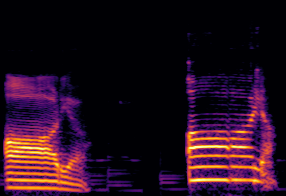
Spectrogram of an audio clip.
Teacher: feel that difference between the first sound that is stress and it's long, and the other one, rio, very fast.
